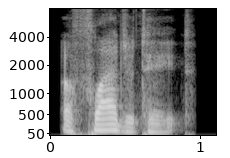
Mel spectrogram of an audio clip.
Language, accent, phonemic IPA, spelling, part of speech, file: English, US, /əˈflæd͡ʒ.ɪ.teɪt/, efflagitate, verb, En-us-efflagitate.ogg
- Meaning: To demand something urgently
